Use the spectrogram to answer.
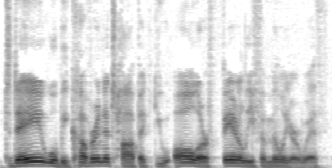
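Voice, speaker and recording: A man voicing a stern, deadpan male teacher with a drawl, addressing his class in a story reading. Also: mid-range voice, quick pace, lightly acted. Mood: stern, dry.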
